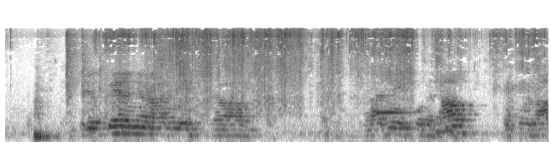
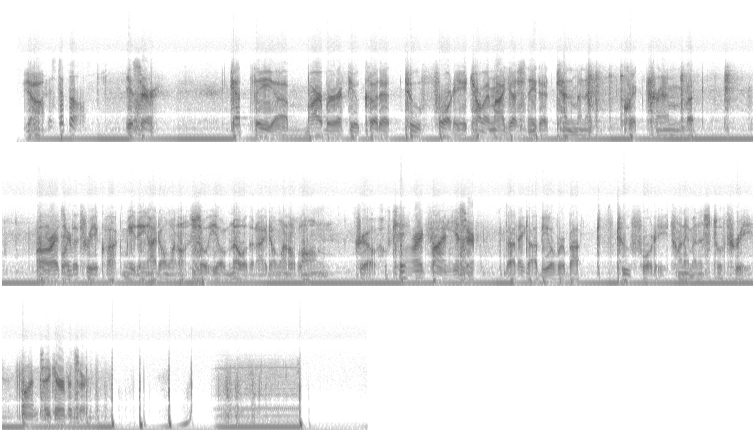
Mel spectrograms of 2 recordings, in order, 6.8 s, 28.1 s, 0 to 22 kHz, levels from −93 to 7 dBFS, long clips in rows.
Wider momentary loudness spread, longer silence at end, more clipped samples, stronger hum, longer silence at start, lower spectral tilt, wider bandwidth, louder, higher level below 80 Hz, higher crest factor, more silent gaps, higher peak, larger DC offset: second, 11 LU vs 16 LU; second, 0 s vs 5.6 s; neither; neither; second, 0.1 s vs 0.25 s; second, -2 dB/octave vs -4 dB/octave; second, 12 kHz vs over 20 kHz; first, -19 LUFS vs -39 LUFS; first, -50 dBFS vs -58 dBFS; about the same, 20 dB vs 22 dB; neither; first, 0 dBFS vs -20 dBFS; neither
